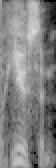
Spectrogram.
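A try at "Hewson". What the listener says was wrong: No T.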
